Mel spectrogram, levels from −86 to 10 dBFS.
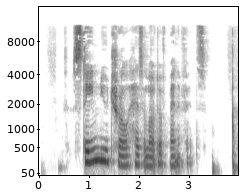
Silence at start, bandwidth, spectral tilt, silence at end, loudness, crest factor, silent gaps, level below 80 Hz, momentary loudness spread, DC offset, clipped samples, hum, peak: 0.7 s; 11.5 kHz; -3 dB/octave; 0 s; -21 LUFS; 22 dB; none; -50 dBFS; 14 LU; under 0.1%; under 0.1%; none; 0 dBFS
